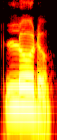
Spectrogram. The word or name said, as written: loro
